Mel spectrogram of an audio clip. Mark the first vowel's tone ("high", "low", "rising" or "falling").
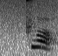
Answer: falling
